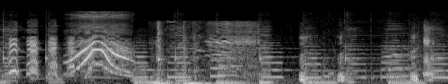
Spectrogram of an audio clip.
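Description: A cartoonish pig oinks in a 3D animal sliding game, with short grunts mixed among playful synthesized squeals and game sound effects, fairly loud and close.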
